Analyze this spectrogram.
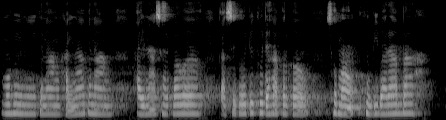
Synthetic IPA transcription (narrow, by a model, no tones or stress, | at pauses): muɦinikɯnaŋha̰jnakɯnaŋ | hajnasaɾpʰawaɡ̥asibɯdukʰutaɦakʰɯɾkʰawsɔmawbibaɾaba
